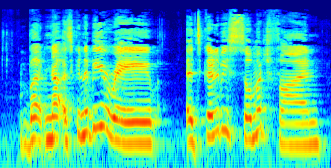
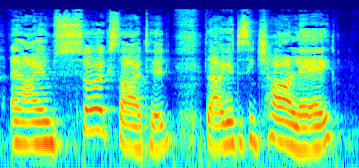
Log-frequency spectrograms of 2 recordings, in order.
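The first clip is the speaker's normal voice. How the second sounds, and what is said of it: Fake put-on accent. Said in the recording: “my fake accent comes out when I talk about Charlie”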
